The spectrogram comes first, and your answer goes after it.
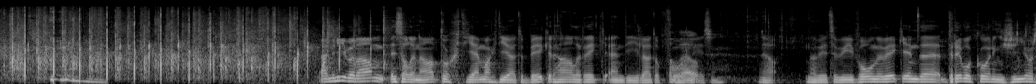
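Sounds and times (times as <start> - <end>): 
crowd audience applause: 0.0 - 4.0
speech: 3.2 - 10.3.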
